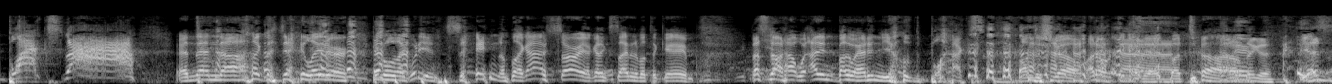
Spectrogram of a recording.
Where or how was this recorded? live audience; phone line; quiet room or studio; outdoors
live audience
